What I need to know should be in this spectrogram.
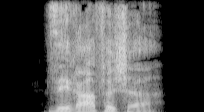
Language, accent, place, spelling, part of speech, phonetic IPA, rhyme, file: German, Germany, Berlin, seraphischer, adjective, [zeˈʁaːfɪʃɐ], -aːfɪʃɐ, De-seraphischer.ogg
- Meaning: inflection of seraphisch: 1. strong/mixed nominative masculine singular 2. strong genitive/dative feminine singular 3. strong genitive plural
